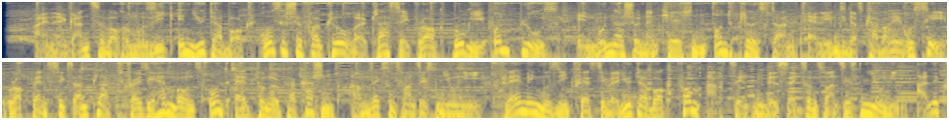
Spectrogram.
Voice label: Entertainment Radiowerbung

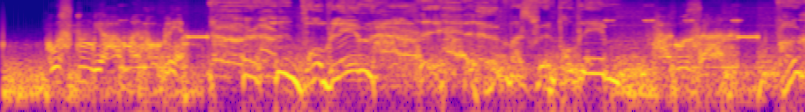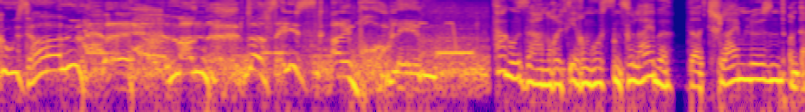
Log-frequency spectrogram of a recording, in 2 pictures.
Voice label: Gesundheitswesen Pharma Radiowerbung

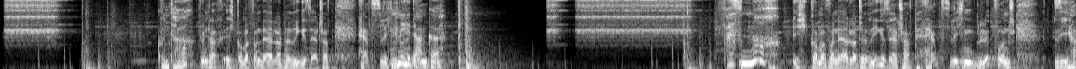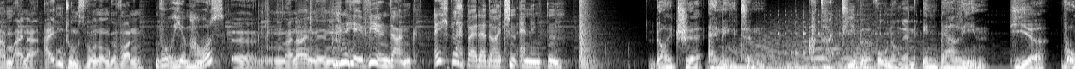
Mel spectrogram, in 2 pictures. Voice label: Wohnen Radiowerbung

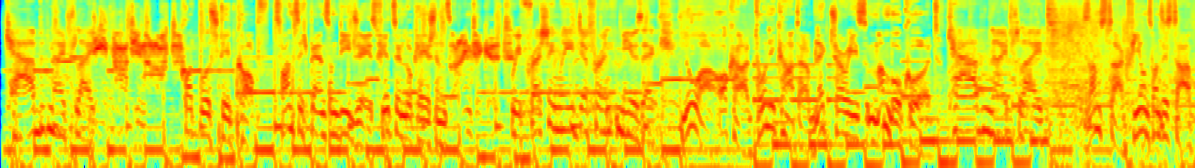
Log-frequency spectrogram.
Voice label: Entertainment Radiowerbung

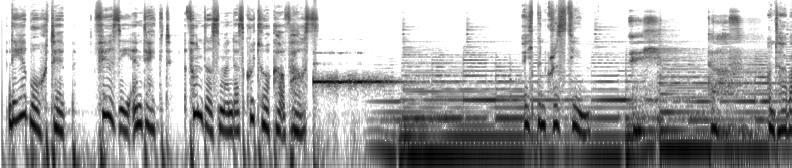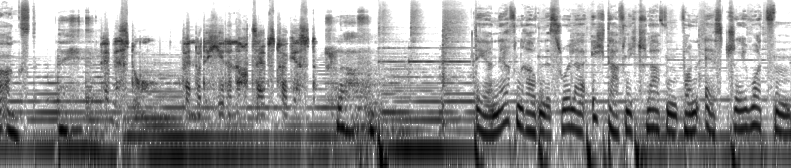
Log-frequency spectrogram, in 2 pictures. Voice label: Medien Radiowerbung

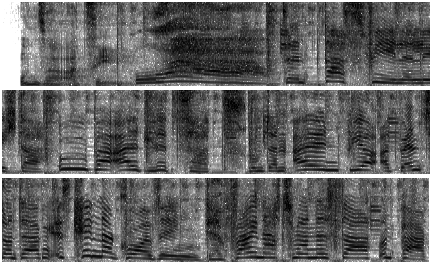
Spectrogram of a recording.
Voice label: Handel Radiowerbung

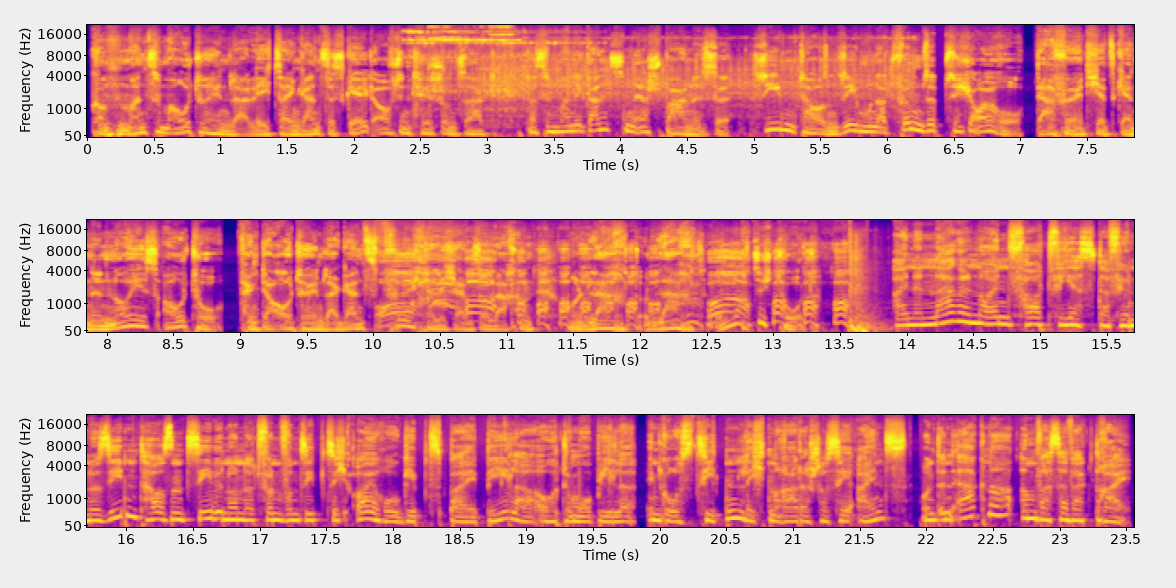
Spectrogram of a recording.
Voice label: Automotive Radiowerbung

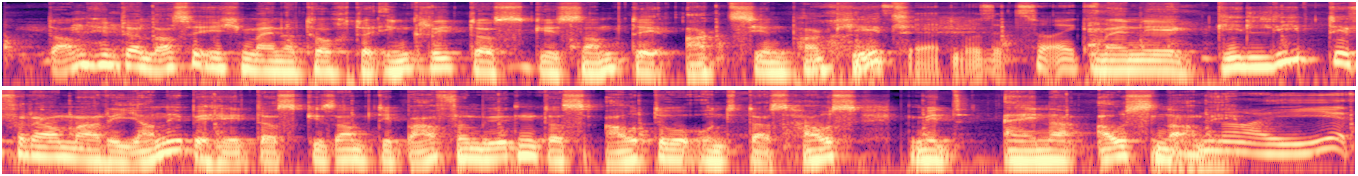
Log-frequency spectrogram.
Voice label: Bauwesen Radiowerbung

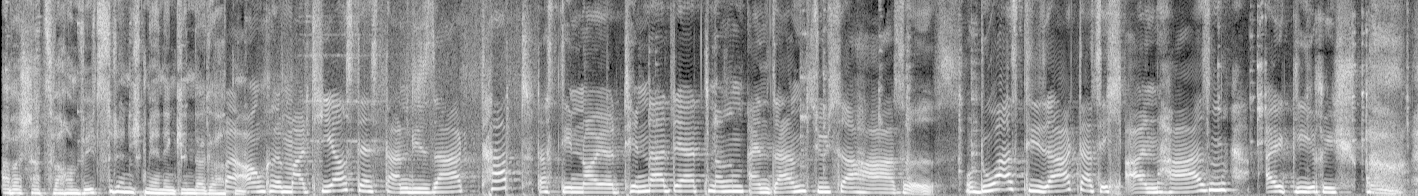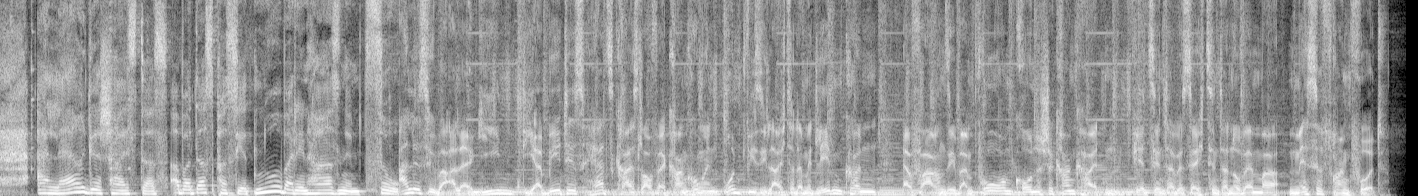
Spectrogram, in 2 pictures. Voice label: Gesundheitswesen Pharma Radiowerbung

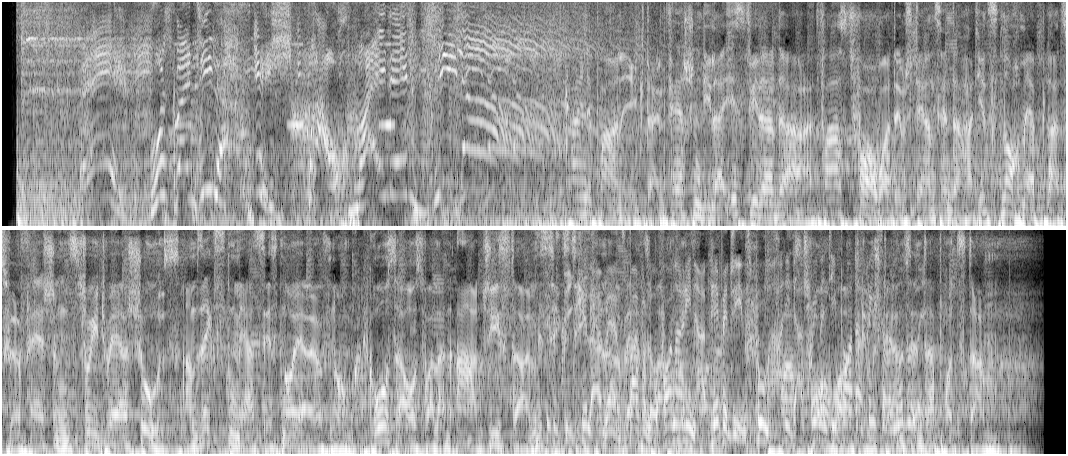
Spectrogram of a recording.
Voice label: Fashion Mode Radiowerbung

